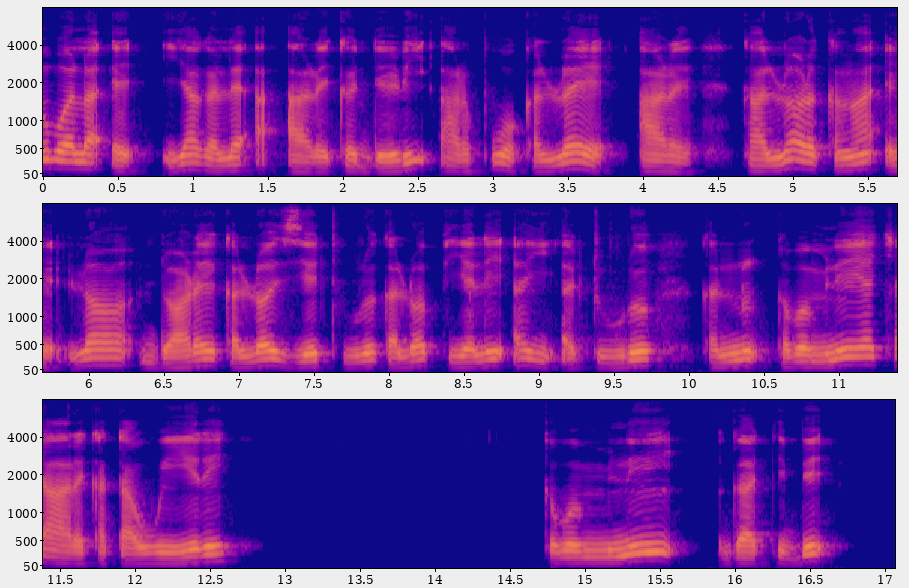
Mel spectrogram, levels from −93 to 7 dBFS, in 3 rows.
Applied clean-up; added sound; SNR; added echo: neural mask model Resemble Enhance denoiser.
